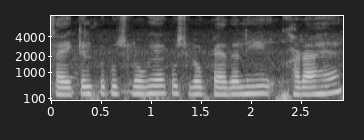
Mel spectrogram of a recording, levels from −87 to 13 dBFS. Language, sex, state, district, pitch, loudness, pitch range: Hindi, female, Bihar, Katihar, 210 Hz, -16 LUFS, 200-220 Hz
